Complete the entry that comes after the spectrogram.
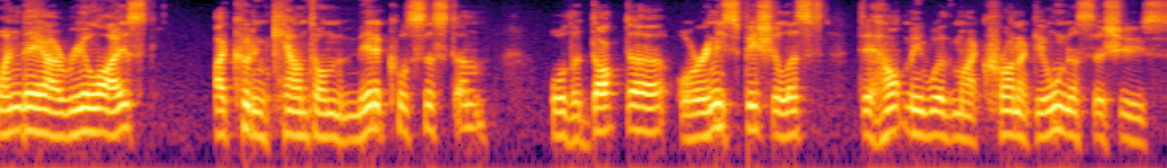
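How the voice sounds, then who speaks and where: A man with a New Zealand accent speaks with fairly even intonation. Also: fairly high pitch for a man, moderate pace, very clean recording, silent background. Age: 60s. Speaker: wellness promoter. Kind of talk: sales pitch.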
